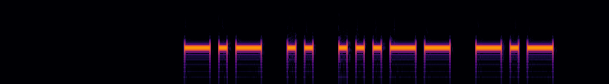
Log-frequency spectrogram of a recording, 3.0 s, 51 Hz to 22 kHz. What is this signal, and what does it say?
Morse code, heard as a keyed tone, about 28 wpm, 700 Hz. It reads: KI3K
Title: USA Call Signs - 4 Characters - Repeated 3x - 28wpm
